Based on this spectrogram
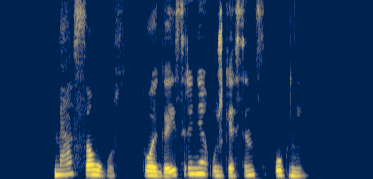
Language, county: Lithuanian, Alytus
